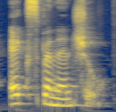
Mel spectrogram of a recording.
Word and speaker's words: exponential: There are 4 syllables. Exponential. The third is the strongest, though the first one is also stressed. The remaining 2 syllables are unstressed, so they reduce down, they become the schwa sound, which is always short and low in pitch.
